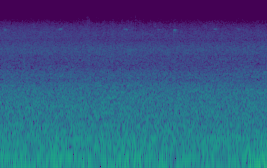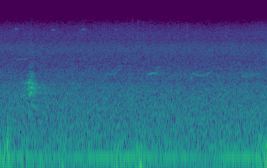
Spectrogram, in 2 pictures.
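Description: Lakeside ambience with a low steady hum. A single short, harsh bird call comes about halfway through, and faint high chirps from small birds follow near the end.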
